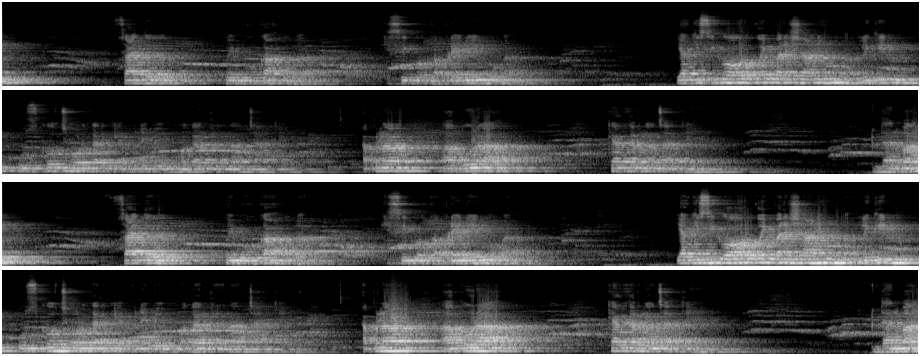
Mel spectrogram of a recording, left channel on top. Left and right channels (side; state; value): left; quieter; 5.4 dB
